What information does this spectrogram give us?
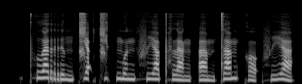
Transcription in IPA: pʰu˥˩a̯rɯ˩˦ŋt͡ɕa˥˩ʔt͡ɕɯ˦˥k̚ mo˧nfi˧a̯pʰla˨˩ŋ ʔa˨˩mta˥˩m kɔ˨˩ʔfi˥˩a̯

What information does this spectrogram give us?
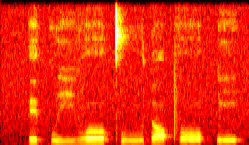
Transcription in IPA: ɪ˦kʷiː˨ βoː˦kʼuː˨ɗɔ˨pʰoː˨ k͡pĩ˨

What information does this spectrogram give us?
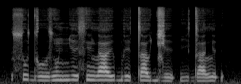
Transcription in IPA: sʰu˦˨do˨ʊ̯zũ˦˨ ɲe˦˨ɪ̯sʰĩ˦˨la˦ɪ̯ be˦˨ɪ̯ta˦ʊ̯d͡ʑe˨ɪ̯ʔi˨ dä˨lɪ˦ʔ

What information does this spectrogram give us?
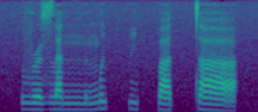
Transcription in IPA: və˞z lanːəŋʷi pːipːa tːa

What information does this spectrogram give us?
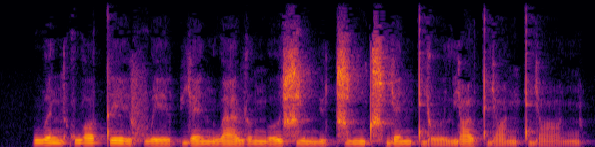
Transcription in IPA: wə˥˧nkwɔ˥˧ t̪e˥˩ɪ̯ fwe˧˥ɪ̯pjɛ˥˧n wä˥˧ɻɤ˥˧ŋo˥˧ʊ̯ ɕi˥˩n̪y˨˩t͡ɕi˥ŋ t͡ɕʰjɛ˥nt̪jo˨˩ʊ̯ljɑ˥˩ʊ̯ t̪jɑ˧˥ŋ t̪jɑ˨˩˦ŋ

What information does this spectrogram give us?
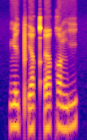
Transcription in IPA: ɳipʼe qʼiqoŋi

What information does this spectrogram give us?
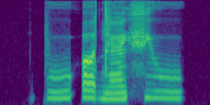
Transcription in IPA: puʔʌ dɛ̃ fʲu

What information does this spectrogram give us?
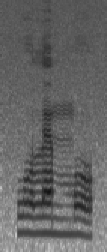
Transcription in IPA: wʊːlːɛ mːʊː

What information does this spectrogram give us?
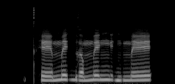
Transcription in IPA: t̪ʰeme ɡəmeŋeɡ me

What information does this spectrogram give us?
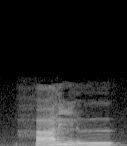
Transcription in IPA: ha˨˦ɾĩ˦˨ ɾɨ˧

